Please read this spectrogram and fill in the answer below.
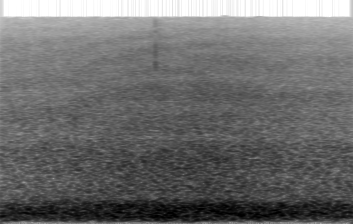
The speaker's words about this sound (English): The waves, the tide, coming out.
